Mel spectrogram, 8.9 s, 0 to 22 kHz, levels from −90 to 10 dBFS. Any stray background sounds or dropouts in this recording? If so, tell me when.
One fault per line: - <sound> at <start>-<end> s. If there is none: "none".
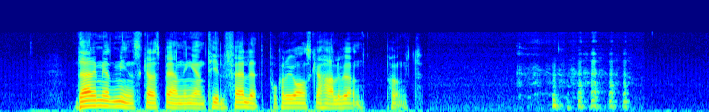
- laugh at 6.4-8.0 s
